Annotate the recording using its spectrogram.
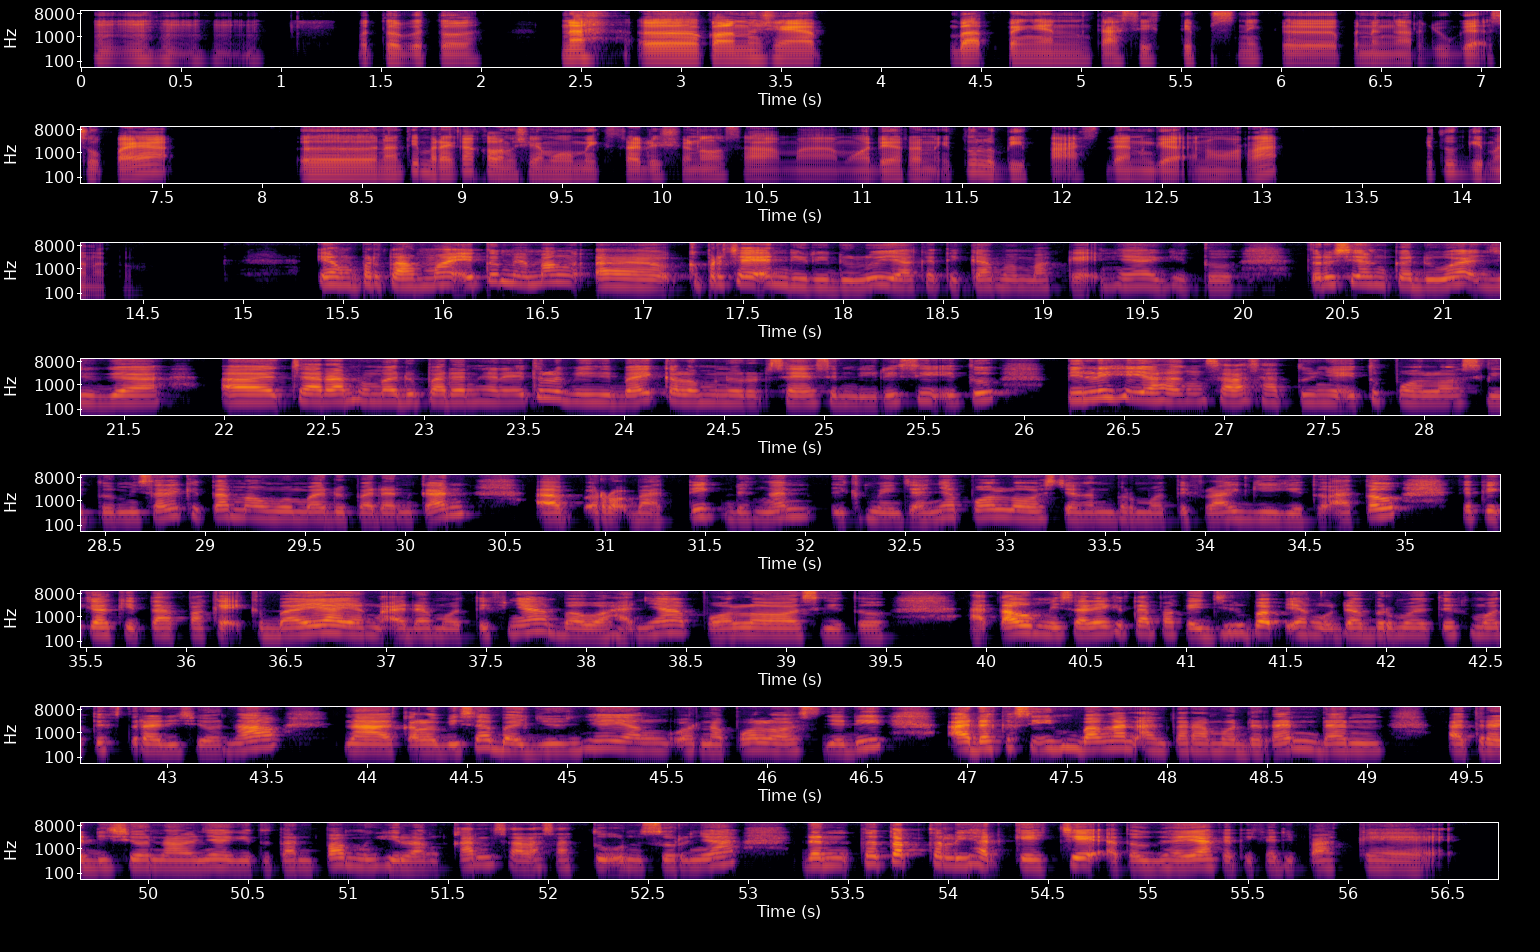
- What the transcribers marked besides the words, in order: other background noise; in English: "mix"
- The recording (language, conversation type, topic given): Indonesian, podcast, Kenapa banyak orang suka memadukan pakaian modern dan tradisional, menurut kamu?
